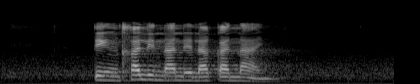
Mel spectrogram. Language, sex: Tswana, female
